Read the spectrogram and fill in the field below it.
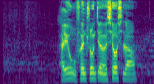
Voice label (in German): Chinesisch Noch 5 Minuten dann beginnt die Pause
